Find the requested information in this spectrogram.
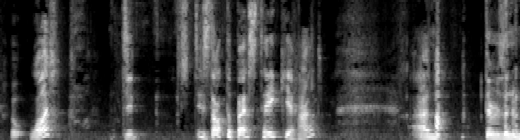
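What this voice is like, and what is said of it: Usual voice. Nothing is said of it.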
